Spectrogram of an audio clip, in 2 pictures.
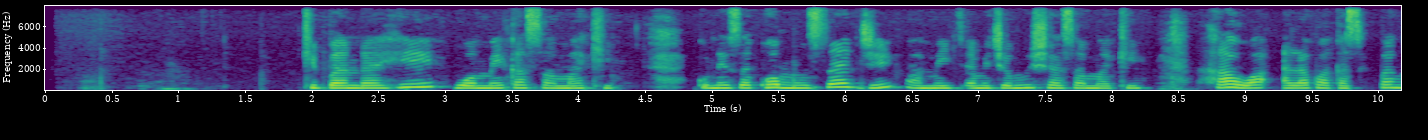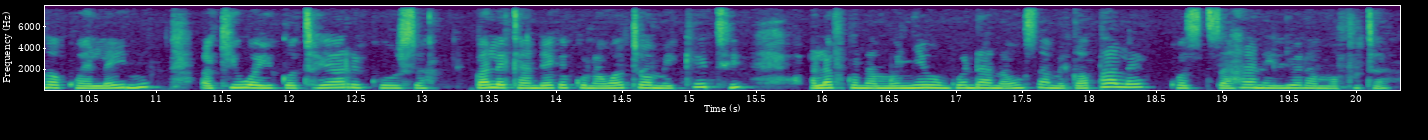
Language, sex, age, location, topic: Swahili, female, 25-35, Nakuru, finance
